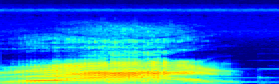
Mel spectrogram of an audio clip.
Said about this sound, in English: And there is this undeniable and low guttural growl that comes from that corner.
